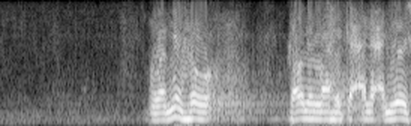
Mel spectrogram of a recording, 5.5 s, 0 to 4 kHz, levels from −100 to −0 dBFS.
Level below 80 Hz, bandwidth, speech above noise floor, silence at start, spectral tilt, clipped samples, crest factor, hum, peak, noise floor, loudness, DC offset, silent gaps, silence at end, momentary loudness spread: -44 dBFS; 4 kHz; 41 dB; 2 s; -12.5 dB/octave; 1%; 12 dB; none; 0 dBFS; -49 dBFS; -9 LUFS; under 0.1%; none; 0 s; 17 LU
